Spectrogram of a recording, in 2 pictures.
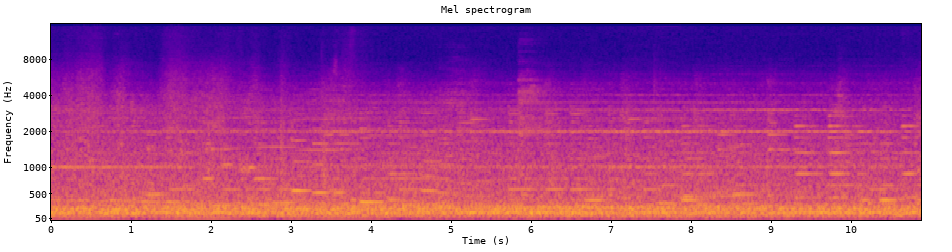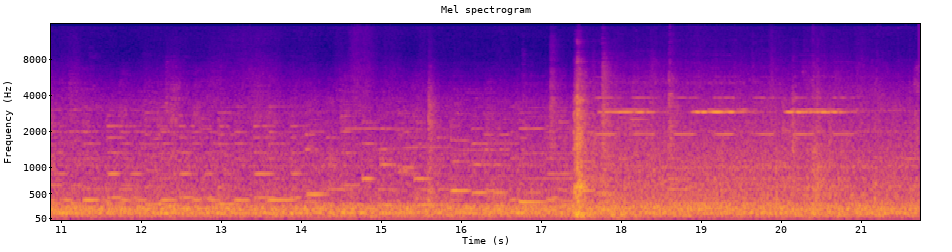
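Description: A Siemens Inspiro train on the SBK Line rolls along with a steady loud rumble and a weird rolling noise, with stepped tonal whines rising and falling and a sharp clank near the end, heard from inside the carriage.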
